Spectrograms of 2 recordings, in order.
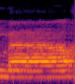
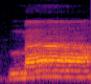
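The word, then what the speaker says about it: ما: Tentu saja beda, karena pada ayat yang kedua huruf ma ada harokat fathah di depannya bertemu dengan alif. Maka cara membacanya adalah panjang dua harokat.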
